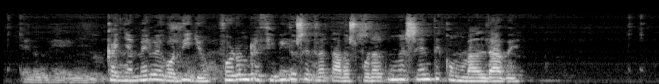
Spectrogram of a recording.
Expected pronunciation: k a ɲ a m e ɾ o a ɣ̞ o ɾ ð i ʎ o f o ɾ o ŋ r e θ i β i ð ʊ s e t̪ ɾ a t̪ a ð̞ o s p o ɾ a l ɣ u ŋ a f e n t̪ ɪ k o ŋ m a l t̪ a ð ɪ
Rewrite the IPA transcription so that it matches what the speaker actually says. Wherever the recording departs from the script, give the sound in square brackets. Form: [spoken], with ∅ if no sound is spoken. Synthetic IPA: k a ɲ a m e ɾ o [e] ɣ̞ o ɾ ð i ʎ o f o ɾ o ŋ r e θ i β i ð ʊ s e t̪ ɾ a t̪ a ð̞ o s p o ɾ a l ɣ u ŋ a [ʃ] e n t̪ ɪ k o ŋ m a l [d̪] a ð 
